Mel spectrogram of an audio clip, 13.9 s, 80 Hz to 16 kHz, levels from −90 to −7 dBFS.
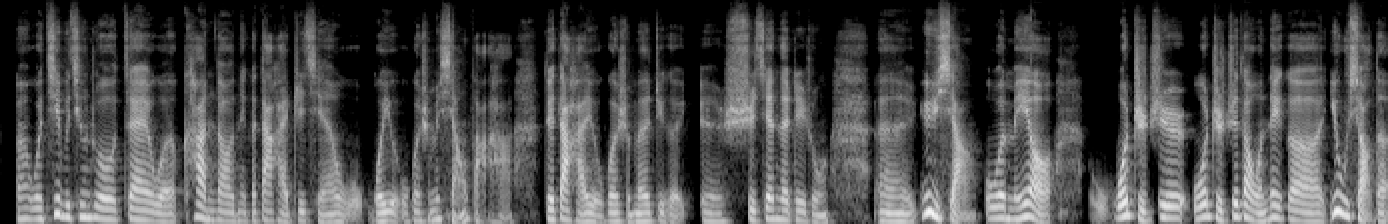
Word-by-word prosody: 呃， 170 +1 -5
我 170 0 -2
记 250 +10 +1
不 200 - -1
清 195 0 -1
楚， 170 -4 +1
在 160 -1 +1
我 130 -2 -2
看 190 -6 0
到 140 -3 -2
那 140 - -9
个 140 - -8
大 150 +1 0
海 135 -4 -4
之 145 +5 -7
前， 130 -2 -5
我 - - -10
我 135 - +1
有 140 0 0
过 145 +1 -6
什 135 - -6
么 155 - -4
想 165 - -3
法 - - -8
哈， - - -11 0.3
对 165 - +1
大 - - +6
海 130 -5 -1
有 120 -5 -2
过 135 +2 -1
什 135 -2 -5
么 130 +2 0
这 135 0 -7
个， 125 - -7
呃， 130 -2 -7
事 160 - -1
先 165 +3 +1
的 155 - +2
这 150 -1 -3
种， 120 -3 -7 0.5
呃， 130 -2 -1
预 265 -2 +6
想， 175 - +2
我 180 +1 +2
没 170 +3 +2
有。 175 - +4 0.6
我 200 +3 +7
只 180 -10 +2
知 185 +4 +1
我 190 +4 +3
只 185 -6 +1
知 205 +8 +1
道 200 -4 +4
我 135 -1 +1
那 190 +5 +1
个 140 -6 +1
幼 275 -3 +5
小 215 - +3
的 - - -3
150 Hz, 255 characters per minute, -23 LUFS, 135-180 Hz, 0.6 s, 我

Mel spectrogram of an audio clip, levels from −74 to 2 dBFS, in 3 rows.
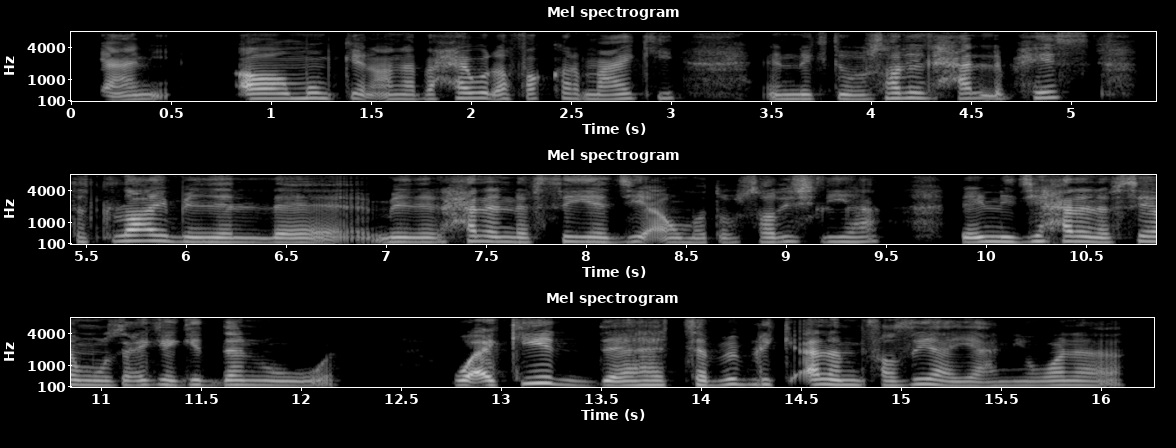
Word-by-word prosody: يعني 175 +3 -2 0.3
آه، 205 +1 +6
ممكن 210 -2 -4
أنا 185 0 -3
باحاول 220 +4 -1
أفكر 200 +1 -5
معاكِ، 185 +2 -2 0.6
إنك 185 0 -4
توصلي 215 +5 -1
لحل 210 -1 0
بحيث 235 +1 -4 0.3
تطلعي 230 +5 +3
من 200 - -9 0.2
ال 175 -1 -4 0.5
من 185 -1 +1
الحالة 210 +3 +2
النفسية 195 0 0
دي 185 +3 -1
أو 175 - -1
ما 170 0 -7
توصليش 185 +3 -2
ليها، 195 +2 -4 0.4
لأن 195 +2 +2
دي 215 +4 +1
حالة 210 -3 +4
نفسية 200 +4 +1
مزعجة 185 +1 -1
جدًا، 190 0 0
و 170 -1 -5 0.6
وأكيد 190 -4 +4
هتسبب 185 +3 0
لِك 205 -2 -4
ألم 200 -2 +4
فظيع 185 +2 -1
يعني 160 +1 -5
وأنا 175 +1 -3
190 Hz, 135 wpm, -26 LUFS, 180-205 Hz, 0.6 s, آه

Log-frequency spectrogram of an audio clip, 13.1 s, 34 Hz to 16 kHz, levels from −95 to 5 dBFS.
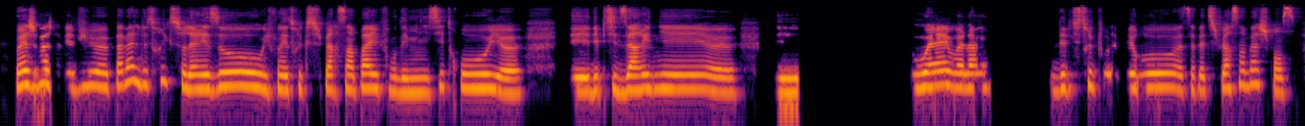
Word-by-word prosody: Ouais, 240 +3 +7
je 240 -2 +2
vois, 270 +2 +3 0.2
j'avais 225 - -5
vu, 235 +3 -4
heu, 230 -2 +3
pas 240 +2 -2
mal 300 +1 +1
de 260 - -2
trucs 300 +4 -8
sur 280 -7 -1
les 205 - +4
réseaux 230 +3 +4
où - - +2
ils 205 - -2
font 205 +1 -4
des 200 - +2
trucs 205 0 -8
super 205 -2 -3
sympas, 210 +1 +1
ils 210 - -1
font 200 -4 -7
des 175 0 -1
mini 175 0 -1
citrouilles, 215 +1 +1
heu, 170 -1 +2 0.5
des 180 0 +3
des 190 - -1
petites 190 -1 -2
araignées, 210 +1 +1
heu, 180 -2 -1 0.4
des 175 0 +2 1.1
ouais, 230 +3 +4
voilà. 220 -2 +2 0.8
Des 200 +2 -3
petits 205 -1 -9
trucs 240 -3 -5
pour 435 - -8
l'apéro, 225 - 0
heu, 200 - -3
ça 200 - -6
peut 195 - -3
être 185 - -6
super 220 +3 -2
sympa, 255 +3 -3
je 260 0 -2
pense. 180 -1 -3
210 Hz, 215 wpm, -22 LUFS, 195-230 Hz, 1.1 s, Ouais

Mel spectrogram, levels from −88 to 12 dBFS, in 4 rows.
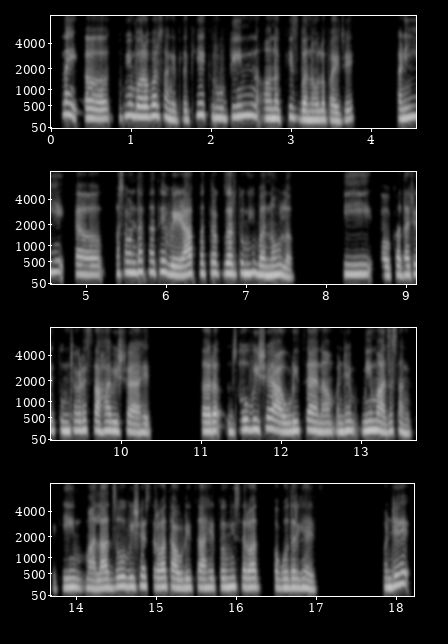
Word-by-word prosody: नाही 285 -5 +1
अ, - - +2 0.2
तुम्ही 225 +5 -6
बरोबर 250 +1 +3
सांगितलं 185 -7 -3
की 280 - -5
1 270 -3 -4
रूटीन 240 +5 0 0.3
नक्कीच 210 +2 -1
बनवलं 185 -1 +2
पाहिजे 175 +2 -2 0.6
आणि 240 +5 +1 0.2
अ, 210 - -1 0.5
असं 235 +3 -4
म्हणतात 250 +2 +2
ना, 250 - -1
ते 265 - +2
वेळापत्रक 215 +3 +1
जर 225 -1 +5
तुम्ही 225 0 +2
बनवलं 190 -3 +3
की 210 +7 -5
अ, 185 -1 -1
कदाचित 195 +1 0
तुमच्याकडे 205 +1 +1
6 200 -2 +1
विषय 190 -1 0
आहेत 170 -1 0 0.7
तर 190 +1 +5 0.2
जो 210 +6 -1
विषय 225 +3 0
आवडीचा 195 +1 +2
आहे 200 - +4
ना, 185 0 +1
म्हणजे 185 +2 +1 0.2
मी 200 +1 +4
माझं 195 -4 +3
सांगते 155 -6 -5
की 185 +5 -1 0.2
मला 170 0 +1
जो 205 +3 +1
विषय 200 +2 0
सर्वात 200 -1 0
आवडीचा 180 +1 0
आहे 185 +1 0
तो 195 - +1
मी 200 - +4
सर्वात 195 -1 +1 0.2
अगोदर 185 0 +1
घ्यायचे. 165 -5 -2 0.8
म्हणजे 210 +7 +2
200 Hz, 170 wpm, -21 LUFS, 185-220 Hz, 0.8 s, जर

